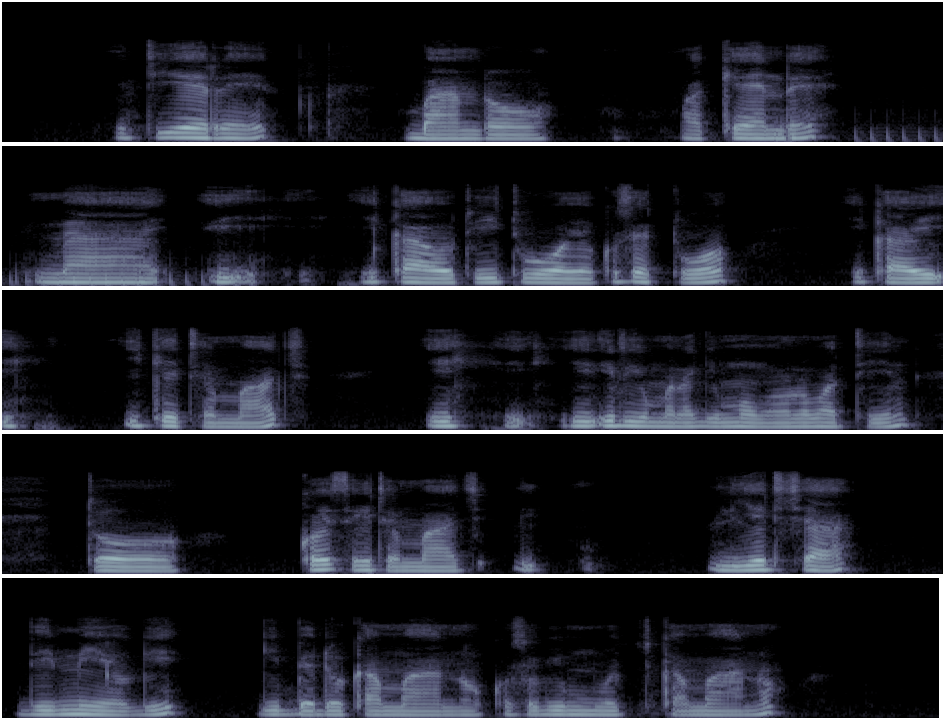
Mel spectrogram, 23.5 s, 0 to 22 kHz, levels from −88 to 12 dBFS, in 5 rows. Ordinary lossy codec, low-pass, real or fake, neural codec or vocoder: none; 7.2 kHz; real; none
